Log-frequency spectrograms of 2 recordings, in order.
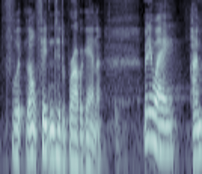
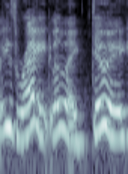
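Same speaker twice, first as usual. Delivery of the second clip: higher, louder self-doubt; suddenly second-guessing herself; dismayed; 8 semitones higher, 5 dB louder, slower than usual. Retold or imitated. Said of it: "and I was like".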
